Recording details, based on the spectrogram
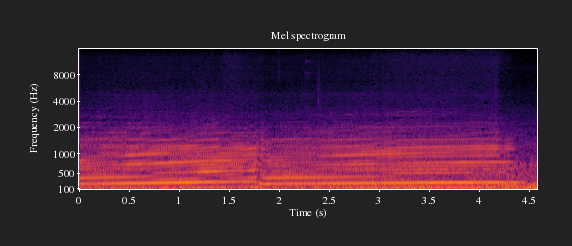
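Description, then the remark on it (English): A sports car, an established chassis fitted with a very special, more powerful engine, revs hard, its pitch climbing steadily under acceleration, dipping briefly at a gear change, then rising again in a loud, continuous howl with no talking. “that was an established chassis, and then they put a very special engine in it.”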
